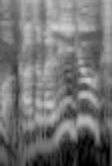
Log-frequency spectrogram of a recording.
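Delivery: high, giggly mock question; laughing comeback. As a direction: tease back through laughter. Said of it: "I could not stop laughing".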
